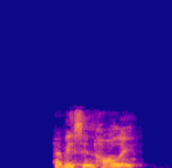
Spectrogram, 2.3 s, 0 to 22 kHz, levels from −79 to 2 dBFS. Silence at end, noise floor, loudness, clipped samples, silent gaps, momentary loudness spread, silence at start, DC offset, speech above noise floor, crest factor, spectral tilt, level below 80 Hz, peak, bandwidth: 0.5 s; -86 dBFS; -14 LUFS; under 0.1%; none; 6 LU; 0.7 s; under 0.1%; 73 dB; 14 dB; -3.5 dB/octave; -60 dBFS; -2 dBFS; 8 kHz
